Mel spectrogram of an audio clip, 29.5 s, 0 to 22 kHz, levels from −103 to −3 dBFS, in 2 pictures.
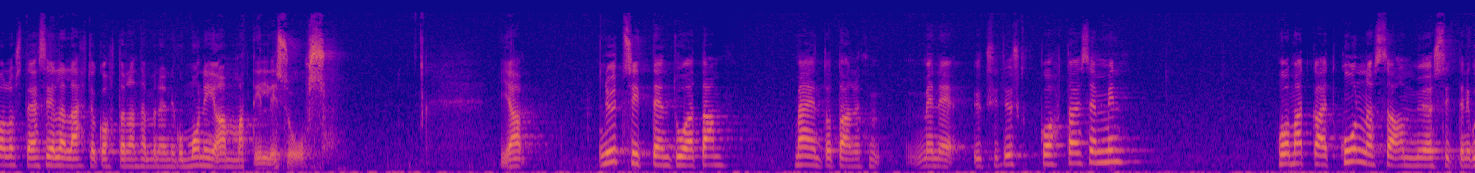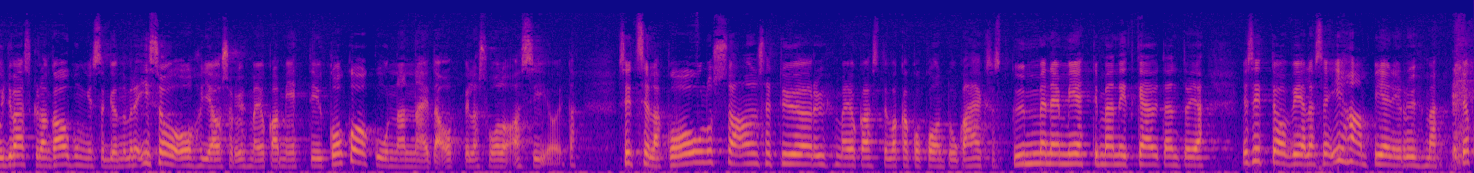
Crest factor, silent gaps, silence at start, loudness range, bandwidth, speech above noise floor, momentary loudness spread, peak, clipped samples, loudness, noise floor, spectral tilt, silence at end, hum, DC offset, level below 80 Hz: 18 dB; none; 0 s; 5 LU; 16 kHz; 30 dB; 9 LU; -26 dBFS; under 0.1%; -42 LUFS; -72 dBFS; -3 dB/octave; 0 s; none; under 0.1%; -78 dBFS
